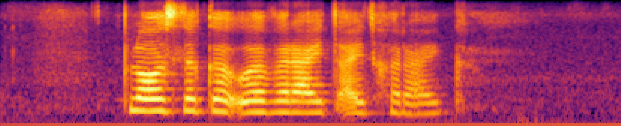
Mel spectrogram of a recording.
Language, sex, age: Afrikaans, female, 19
